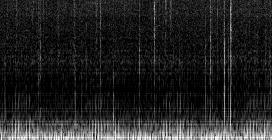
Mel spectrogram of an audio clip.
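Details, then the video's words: Close, rich cat purr, a low vibrating drone rising and falling with inhale and exhale, with scattered crisp pops from a fireplace. "Purring of a Cat"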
